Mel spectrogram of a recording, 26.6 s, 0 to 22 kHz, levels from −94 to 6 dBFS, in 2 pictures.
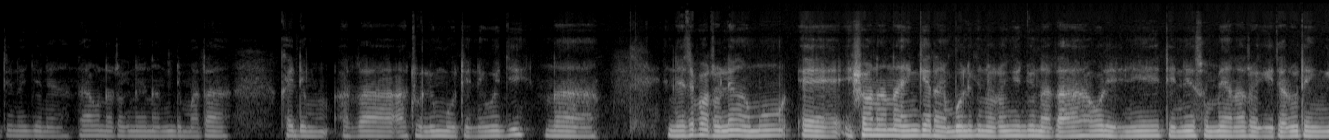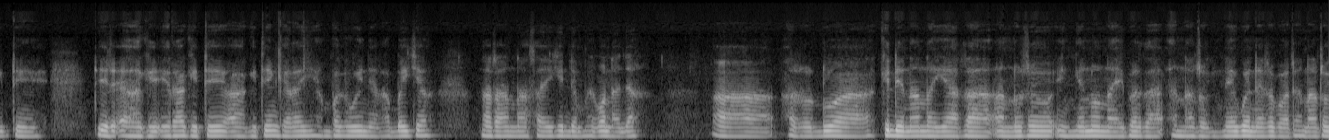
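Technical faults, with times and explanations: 0.05–8.73 s, automatic gain rising: the gain control decided the input was too quiet and kept nudging its gain up, about 18 dB in all, so the voice and the background swell together slowly before levelling off just ahead of "naa naaai inkera ebolokinoto".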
